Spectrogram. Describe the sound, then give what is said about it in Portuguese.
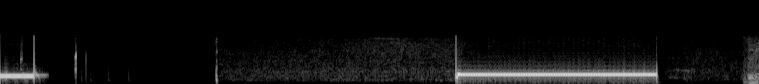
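Telephone line tones during a bank call transfer: a brief steady tone at the start, a few isolated clicks, then a long unbroken mid-pitched tone of about two seconds, and a new tone beginning at the very end. “eu vou transferir essa ligação para o setor de qualidade do banco que dará continuidade na sua contratação”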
